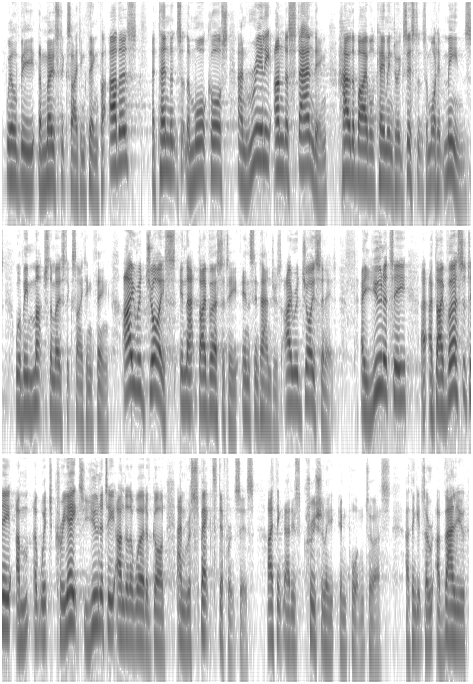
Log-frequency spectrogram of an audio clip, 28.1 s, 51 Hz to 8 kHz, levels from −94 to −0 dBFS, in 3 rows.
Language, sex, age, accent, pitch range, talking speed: English, male, 50-69, British, 125-160 Hz, 160 wpm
